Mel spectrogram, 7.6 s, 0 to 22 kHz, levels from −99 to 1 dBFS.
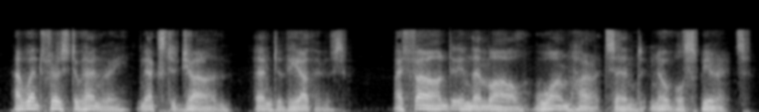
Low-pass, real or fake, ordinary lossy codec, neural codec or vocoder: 7.2 kHz; fake; AAC, 32 kbps; codec, 24 kHz, 1.5 kbps, HILCodec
